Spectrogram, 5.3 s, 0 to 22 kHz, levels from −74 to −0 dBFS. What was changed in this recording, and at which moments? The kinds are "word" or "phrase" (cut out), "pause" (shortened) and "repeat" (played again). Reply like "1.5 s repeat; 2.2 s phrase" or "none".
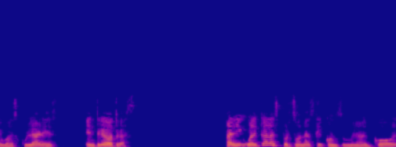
none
